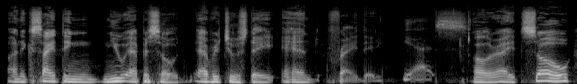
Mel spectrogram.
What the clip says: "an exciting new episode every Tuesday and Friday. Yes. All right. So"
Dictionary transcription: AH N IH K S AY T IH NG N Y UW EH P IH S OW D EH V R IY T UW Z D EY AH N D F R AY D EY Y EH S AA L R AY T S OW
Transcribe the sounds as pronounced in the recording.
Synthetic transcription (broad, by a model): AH N IH K S AY T IH NG N Y UW EH P IH S OW D EH V R IY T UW S D EY AH N D F R AY D EY Y EH S AA L R AY T S OW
